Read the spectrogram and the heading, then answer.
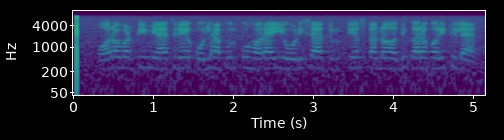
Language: Odia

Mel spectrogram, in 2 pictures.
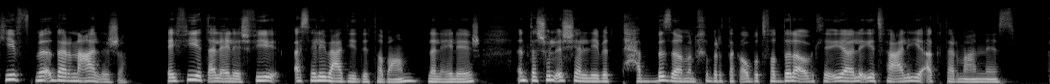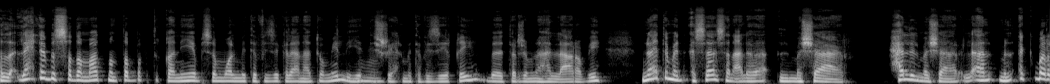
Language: Arabic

